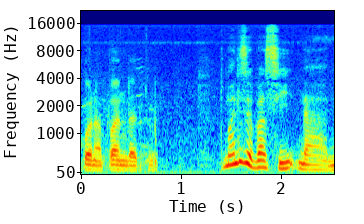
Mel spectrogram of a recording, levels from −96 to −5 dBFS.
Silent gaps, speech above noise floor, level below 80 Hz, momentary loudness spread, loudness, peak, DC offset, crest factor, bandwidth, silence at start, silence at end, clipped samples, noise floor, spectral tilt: none; 28 dB; -54 dBFS; 14 LU; -23 LUFS; -8 dBFS; under 0.1%; 16 dB; 15.5 kHz; 0 s; 0 s; under 0.1%; -50 dBFS; -6.5 dB/octave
